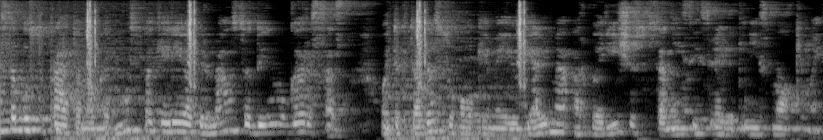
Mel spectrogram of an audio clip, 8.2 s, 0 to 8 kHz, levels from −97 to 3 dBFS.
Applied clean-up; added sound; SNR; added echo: classical method WPE with log-MMSE.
